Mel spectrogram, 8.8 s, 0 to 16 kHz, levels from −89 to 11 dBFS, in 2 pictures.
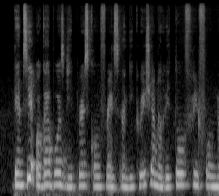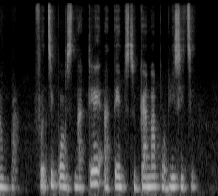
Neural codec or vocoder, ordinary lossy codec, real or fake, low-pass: codec, 44.1 kHz, 2.6 kbps, DAC; none; fake; 14.4 kHz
